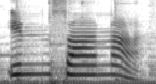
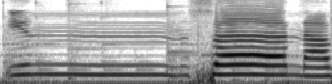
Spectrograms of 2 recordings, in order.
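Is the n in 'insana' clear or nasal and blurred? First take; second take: clear; nasal. First: The n is pronounced fully and clearly. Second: The n is blurred with a light nasal hum. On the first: The speaker calls it wrong. "nggak boleh insana" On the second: The speaker calls it right. "harus samar-samar seperti agak dengung tapi samar-samar"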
